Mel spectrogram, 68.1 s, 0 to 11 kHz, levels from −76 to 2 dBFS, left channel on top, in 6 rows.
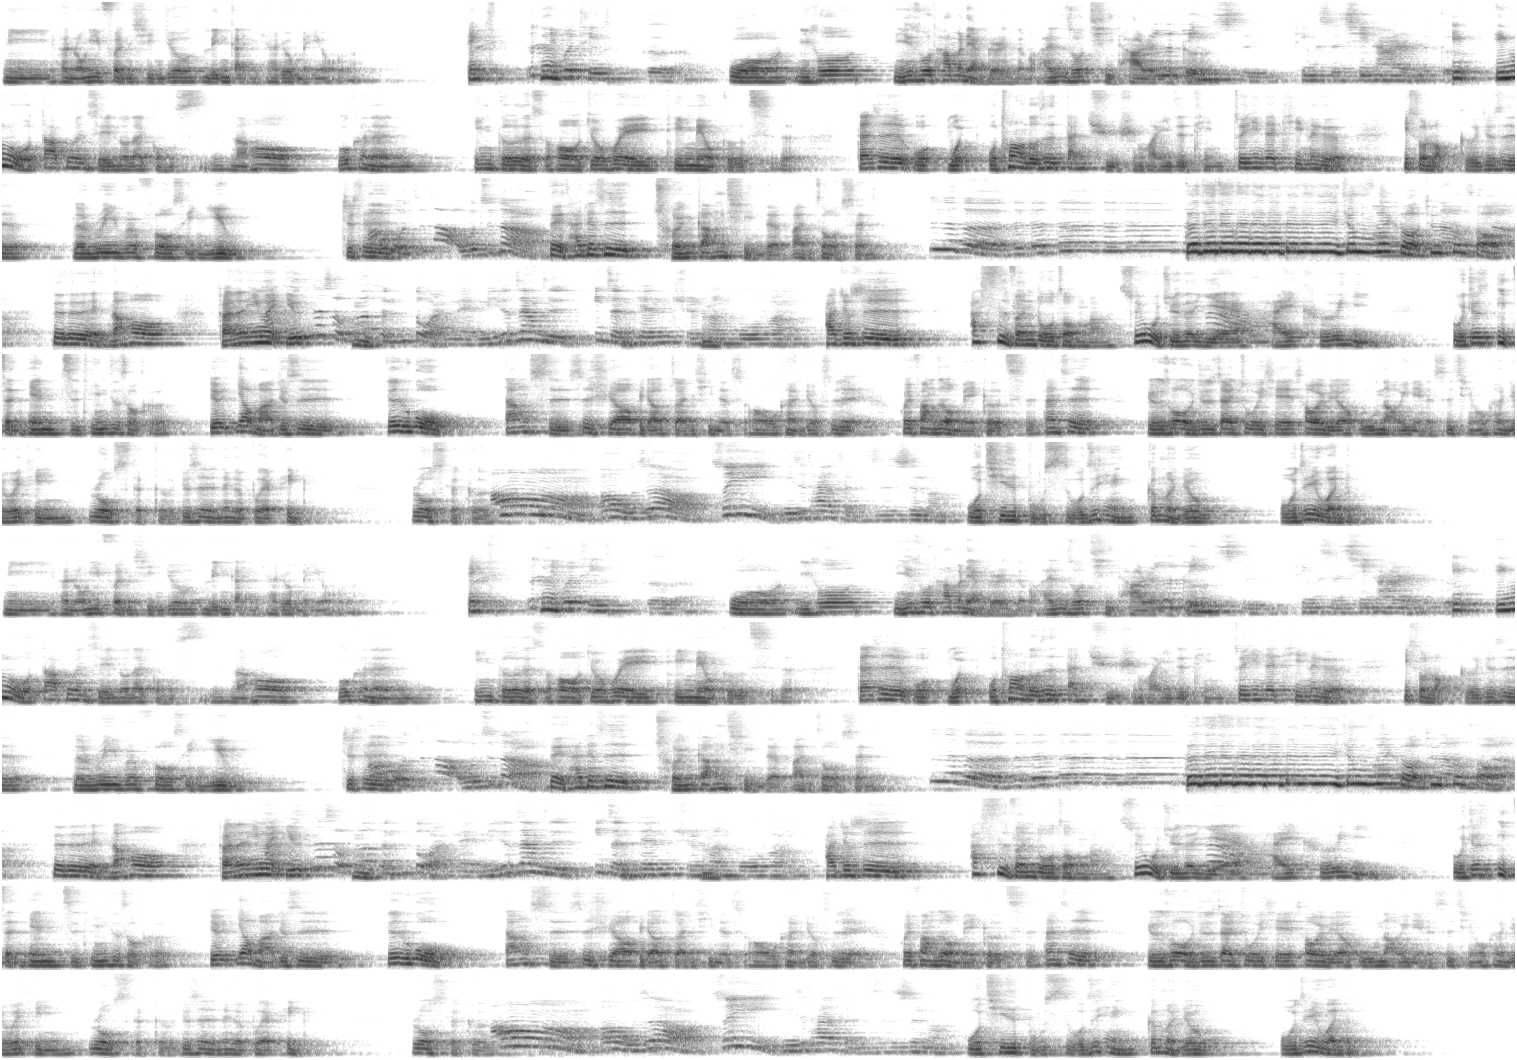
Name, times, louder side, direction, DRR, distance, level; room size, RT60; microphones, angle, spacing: voice 1, 0.0-2.7 3.5-3.6 4.0-4.2 5.5-6.4 6.7-9.0 10.9-13.6 13.9-14.5 14.9-17.3 17.8-21.5 21.9-22.9 23.2-24.5 25.2-25.6 26.8-29.3 31.6-34.0 34.4-35.3 35.7-36.3 36.7-36.8 38.7-38.8 39.3-39.4 40.2-40.9 41.3-44.4 44.9-46.6 47.0-48.0 48.3-48.8 49.2-51.8 52.1-53.6 54.0-59.0 59.8-60.4 64.0-65.8 66.3-66.9, left 2 dB, 20° left, 8 dB, 0.3 m, -23 dB
voice 2, 3.5-4.6 4.8-5.1 8.6-11.1 25.4-26.8 29.6-32.0 33.0-34.1 36.0-40.1 40.3-40.7 43.1-43.6 51.7-51.9 54.1-54.2 60.4-63.9 66.8-66.9, left 1 dB, 65° left, 2 dB, 1.0 m, -31 dB
7.1 x 4.1 x 4.4 m, 0.71 s
head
